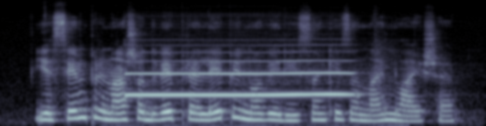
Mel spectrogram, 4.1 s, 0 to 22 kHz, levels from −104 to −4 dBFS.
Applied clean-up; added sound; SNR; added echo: none; Wind instrument, woodwind instrument; -4 dB; none.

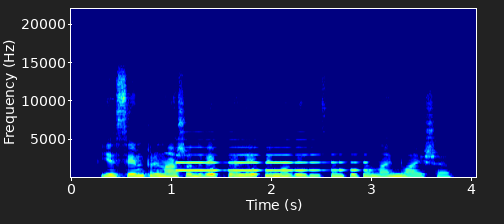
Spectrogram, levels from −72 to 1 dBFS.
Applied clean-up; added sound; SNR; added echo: neural mask model RNNoise.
